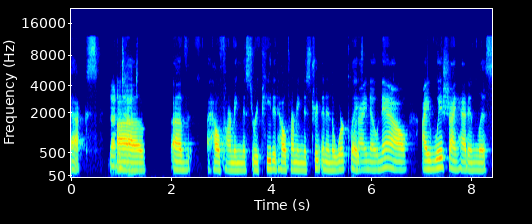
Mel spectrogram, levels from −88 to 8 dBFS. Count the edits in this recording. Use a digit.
1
